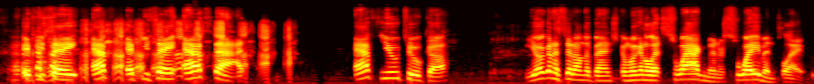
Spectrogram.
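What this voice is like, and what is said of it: Put-on Boston accent. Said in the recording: “That was my best Boston accent”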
